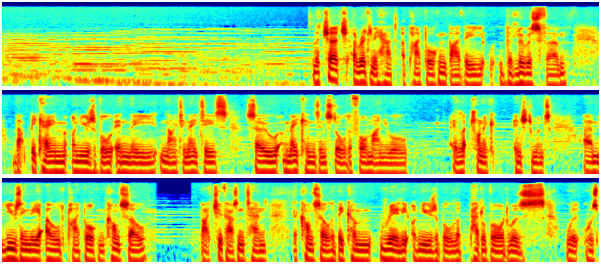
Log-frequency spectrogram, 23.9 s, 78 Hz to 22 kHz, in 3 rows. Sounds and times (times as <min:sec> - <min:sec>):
Keyboard (musical): 0:00.0 - 0:23.8
Speech: 0:04.1 - 0:17.9, 0:18.6 - 0:23.8.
